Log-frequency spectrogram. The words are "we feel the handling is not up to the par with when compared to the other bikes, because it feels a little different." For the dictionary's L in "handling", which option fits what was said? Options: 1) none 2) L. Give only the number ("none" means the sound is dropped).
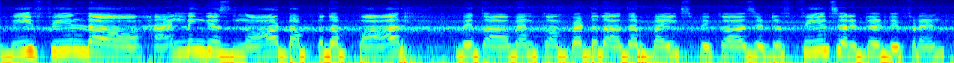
1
